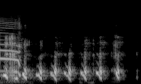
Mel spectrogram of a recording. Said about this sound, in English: Was that a cat sound effect that made it to our head?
